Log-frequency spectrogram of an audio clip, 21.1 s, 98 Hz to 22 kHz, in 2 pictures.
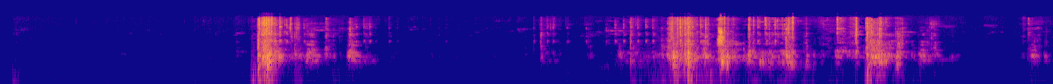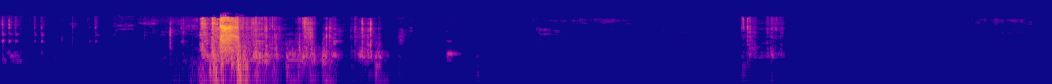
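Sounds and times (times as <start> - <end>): grackle calling: 12.6 - 13.4.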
